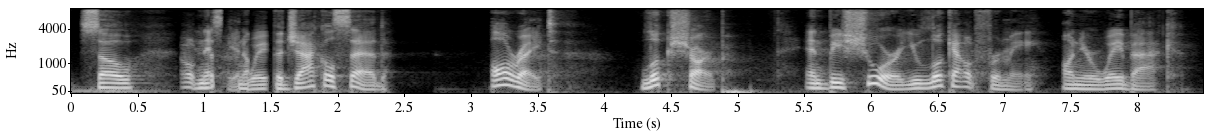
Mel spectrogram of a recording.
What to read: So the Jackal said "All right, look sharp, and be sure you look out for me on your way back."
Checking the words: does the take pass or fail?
fail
